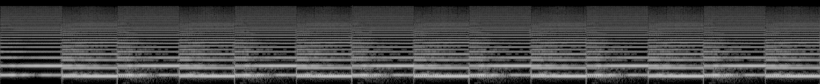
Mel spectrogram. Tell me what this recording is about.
A "high-low" siren effect synthesized in Audacity. A dry version is also available on request.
